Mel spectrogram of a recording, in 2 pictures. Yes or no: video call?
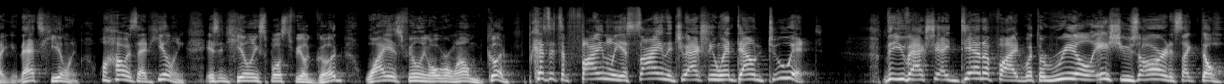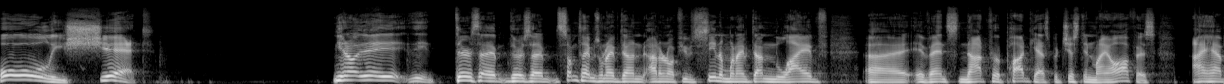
no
